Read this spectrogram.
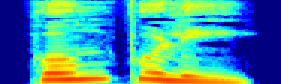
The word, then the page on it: ಪೊಂಪುಳಿ: pompuḷi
